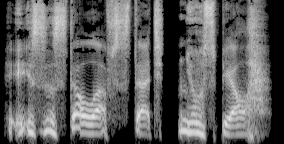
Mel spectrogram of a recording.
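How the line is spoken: Hoarse rasp. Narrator (Russian): прохрипел он

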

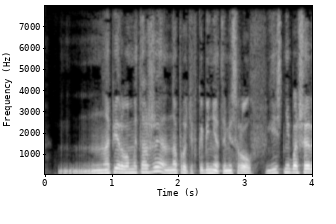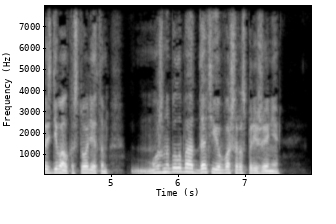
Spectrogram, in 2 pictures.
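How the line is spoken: Timid suggestion. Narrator (Russian): Отрезвленный таким внушительным перечнем требований, вице-председатель робко предложил

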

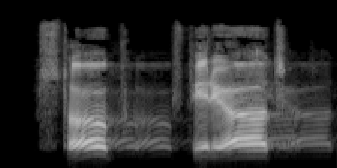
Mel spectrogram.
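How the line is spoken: Muffled, into speaking tube. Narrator (Russian): Бородатый капитан рулевой глухо говорил в трубку

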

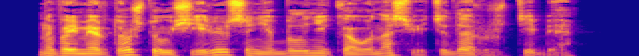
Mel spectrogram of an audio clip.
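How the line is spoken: Calm reply. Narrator (Russian): спокойно ответил Дамблдор

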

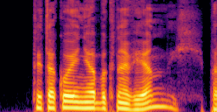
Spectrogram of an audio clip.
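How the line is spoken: Cooing. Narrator (Russian): проворковала она

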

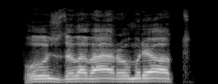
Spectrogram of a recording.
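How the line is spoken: Thunderous voice. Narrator (Russian): громовым голосом проговорил Магуа

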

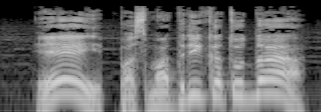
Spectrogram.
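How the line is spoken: Sudden shout. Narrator (Russian): вдруг закричал он

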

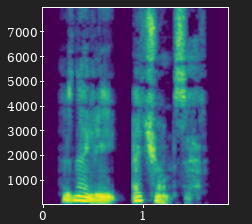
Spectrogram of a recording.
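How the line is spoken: Timid question. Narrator (Russian): робко спросила Нюня

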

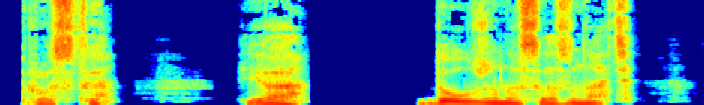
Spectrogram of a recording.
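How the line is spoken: Forced out with effort. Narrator (Russian): с трудом выдавил он

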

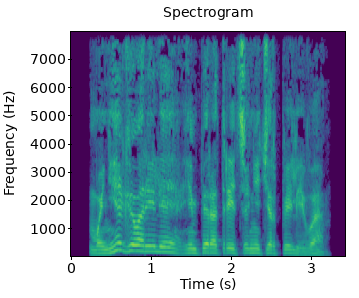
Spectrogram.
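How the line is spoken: Thoughtful mutter. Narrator (Russian): задумчиво пробормотал Барук

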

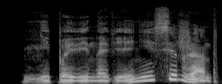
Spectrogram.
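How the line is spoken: Hissing. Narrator (Russian): прошипел Майлз в ответ

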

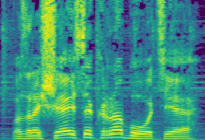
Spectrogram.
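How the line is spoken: Stern, to himself. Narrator (Russian): строго говорил он себе

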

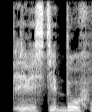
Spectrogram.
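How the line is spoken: Strained. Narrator (Russian): выдавил Смит

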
